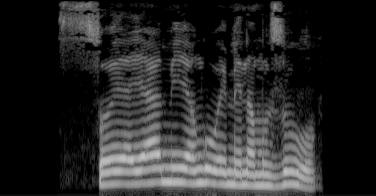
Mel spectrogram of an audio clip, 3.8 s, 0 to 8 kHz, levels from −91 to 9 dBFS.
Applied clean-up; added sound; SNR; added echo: none; none; none; none.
